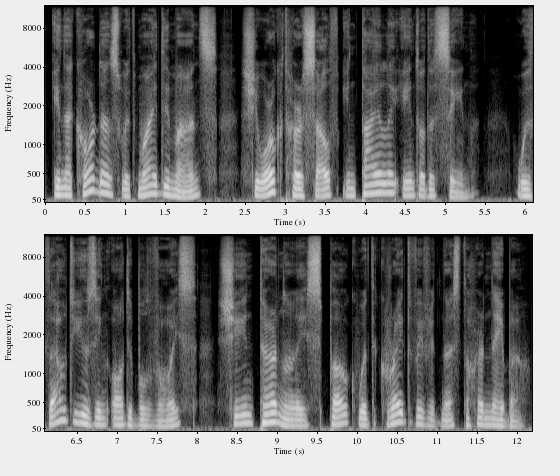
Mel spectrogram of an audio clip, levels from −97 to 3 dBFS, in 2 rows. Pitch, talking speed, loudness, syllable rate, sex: 125 Hz, 125 wpm, -20 LUFS, 4.4 syllables/s, male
